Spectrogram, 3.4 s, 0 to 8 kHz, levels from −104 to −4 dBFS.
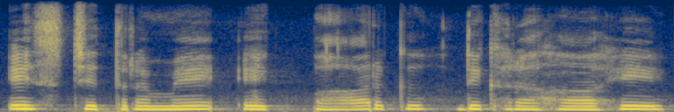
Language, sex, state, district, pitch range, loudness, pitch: Hindi, female, Madhya Pradesh, Bhopal, 225-240 Hz, -15 LUFS, 230 Hz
